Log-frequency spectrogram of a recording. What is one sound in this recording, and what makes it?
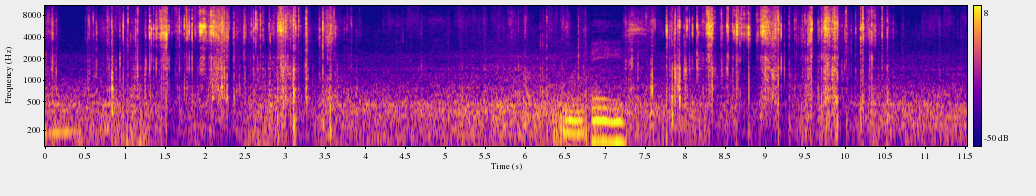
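Foil wrappers crinkle and tear as packs are opened.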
